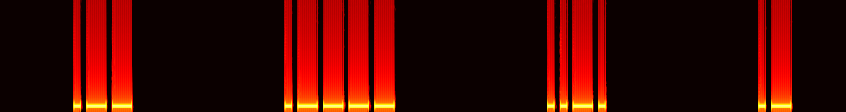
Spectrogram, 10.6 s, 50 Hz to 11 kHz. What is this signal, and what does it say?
Morse code, heard as a keyed tone, about 15 wpm, spaced as for 4 wpm, 700 Hz. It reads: W1FA
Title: USA Call Signs - 8x Character Spacing - 15wpm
